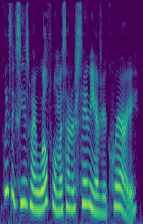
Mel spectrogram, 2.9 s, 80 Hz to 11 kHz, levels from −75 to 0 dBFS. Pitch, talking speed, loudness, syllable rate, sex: 260 Hz, 165 wpm, -16 LUFS, 6.4 syllables/s, female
